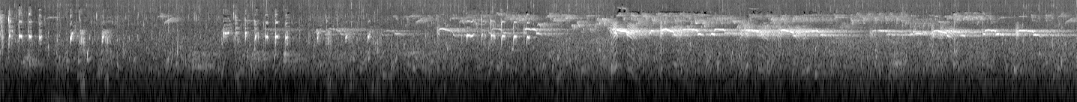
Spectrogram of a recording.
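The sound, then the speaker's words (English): A fledgling bald eagle learning to fish for salmon near Glacier Bay, Alaska, recorded by Bernie Krause, gives repeated high, thin piping calls in quick bursts, then a steadier chittering run, with faint water and nature ambience around it and no talking. “Bernie Krause recorded this fledgling bald eagle learning to fish for salmon near Glacier Bay in Alaska.”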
